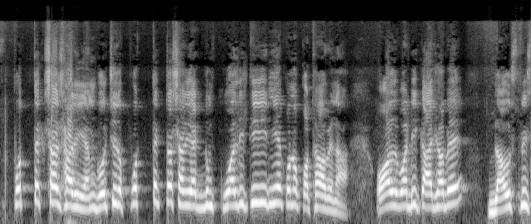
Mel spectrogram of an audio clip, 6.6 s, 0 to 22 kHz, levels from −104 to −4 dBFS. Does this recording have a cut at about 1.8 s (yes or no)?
no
